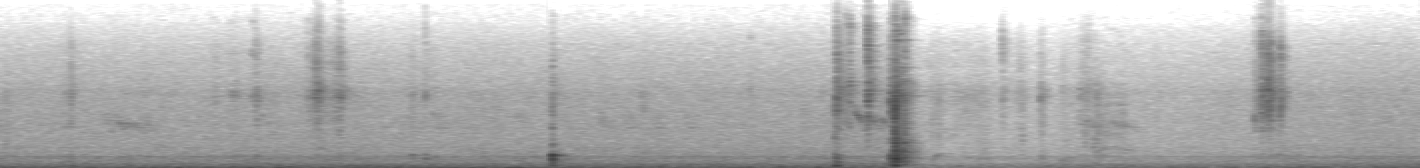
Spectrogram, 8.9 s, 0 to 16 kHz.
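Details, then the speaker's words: Kodak Retina Reflex type 025 leaf shutter after adjusting the speed cam during service for a faulty shutter release: crisp, clean snaps with no drag or hesitation; speed now correct. "okay we're in business that's good that speed's fine now"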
